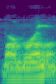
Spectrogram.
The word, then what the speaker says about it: Barbarella: Barbarella? Is that what we're going with? Barbarella?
